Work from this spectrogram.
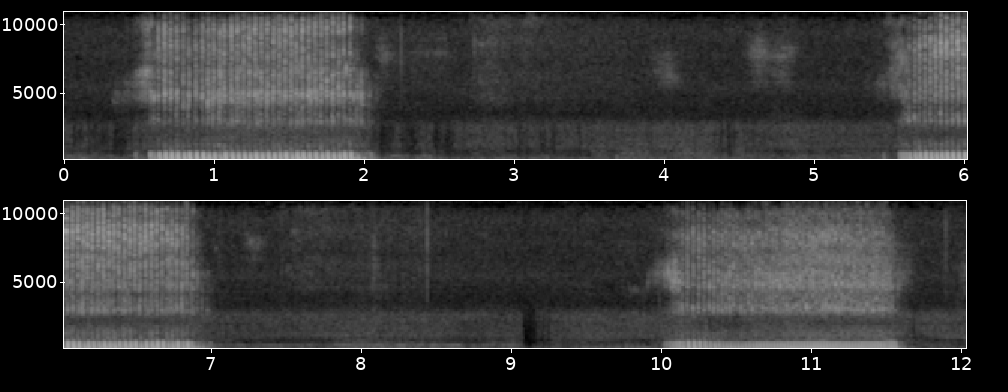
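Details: A sleeping Boston Terrier puppy, lying outside its cot, snores in loud, rasping bursts about every four to five seconds, staying asleep while the owner calls its name and says strangers have arrived.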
